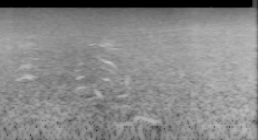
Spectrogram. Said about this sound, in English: the actual waves come straight up over my sandals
